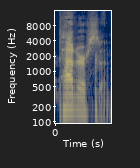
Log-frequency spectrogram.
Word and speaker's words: Pettersson: Pettersson. Am I saying that right? – Pettersson.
